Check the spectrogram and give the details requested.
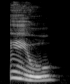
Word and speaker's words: Eo: du Jury le fameux eh oh d'ailleurs parce que ça se prononce comme ça donc exit toutes les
